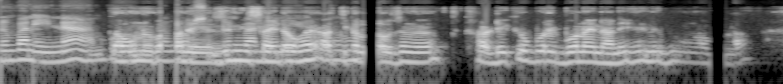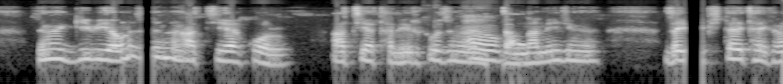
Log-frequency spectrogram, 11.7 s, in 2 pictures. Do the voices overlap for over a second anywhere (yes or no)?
yes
